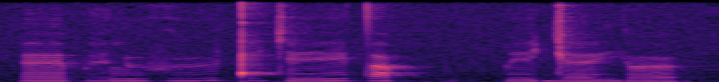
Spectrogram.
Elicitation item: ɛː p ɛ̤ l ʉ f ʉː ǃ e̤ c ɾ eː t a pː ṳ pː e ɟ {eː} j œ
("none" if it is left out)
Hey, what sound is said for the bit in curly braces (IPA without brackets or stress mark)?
ɛː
